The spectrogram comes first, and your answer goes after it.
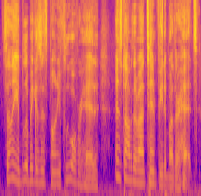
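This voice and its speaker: A man's voice: fairly high pitch, very animated, fast, pushed and bright. A man reading fan fiction aloud on a livestream, narrating expressively and dropping into casual asides. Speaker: livestream reader.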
